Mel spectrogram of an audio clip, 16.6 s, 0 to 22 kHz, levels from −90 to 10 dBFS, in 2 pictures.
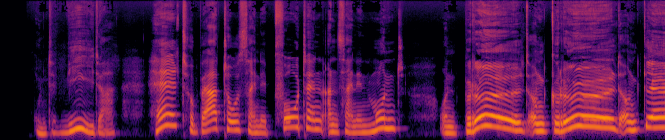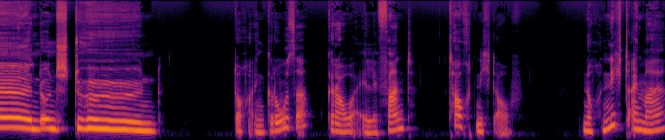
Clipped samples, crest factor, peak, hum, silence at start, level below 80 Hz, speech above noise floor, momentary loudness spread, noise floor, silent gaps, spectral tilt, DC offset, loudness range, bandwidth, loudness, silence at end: under 0.1%; 24 dB; 0 dBFS; none; 0.45 s; -76 dBFS; 42 dB; 16 LU; -64 dBFS; 15.10-15.21 s; -5 dB/octave; under 0.1%; 11 LU; over 20 kHz; -22 LUFS; 0 s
